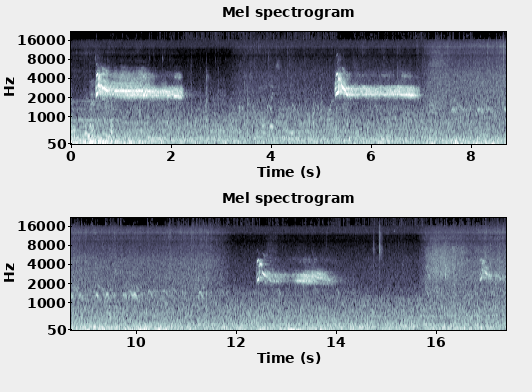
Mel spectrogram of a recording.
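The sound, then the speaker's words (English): A red-tailed hawk over town on a fall day gives three drawn-out, high screaming calls spaced several seconds apart, ringing out over a steady wash of town noise, with no one talking. “You've been listening to a hawk over town on a fall day. I think it's a red tail, but if you're a bird person, feel free to correct me.”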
